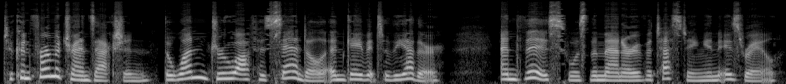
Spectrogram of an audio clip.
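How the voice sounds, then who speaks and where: A woman's voice: medium pitch, expressive, moderate pace, no echo. A woman giving a scripted narration of scripture as the narrator of a dramatized audio production.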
